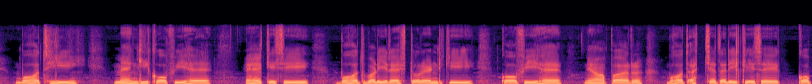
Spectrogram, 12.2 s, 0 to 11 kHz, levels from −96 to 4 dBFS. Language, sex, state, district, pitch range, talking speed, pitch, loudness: Hindi, male, Uttarakhand, Uttarkashi, 130-145 Hz, 105 wpm, 130 Hz, -17 LUFS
